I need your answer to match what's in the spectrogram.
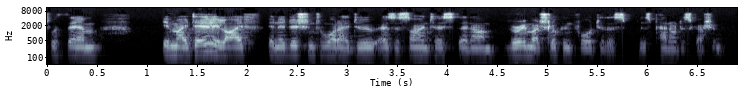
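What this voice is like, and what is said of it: New Zealand accent. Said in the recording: “he comes from New Zealand. ... I have that Kiwi accent. ... when it sounds like a Kiwi”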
